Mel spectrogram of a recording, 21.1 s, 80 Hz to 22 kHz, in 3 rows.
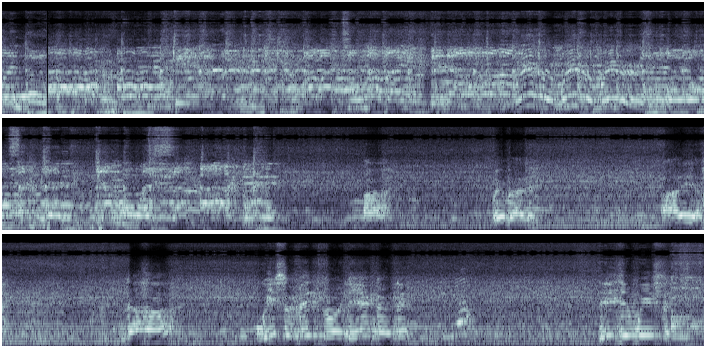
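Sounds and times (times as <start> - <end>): man speaking over public address: 5.0 - 8.3, 9.9 - 14.4, 15.1 - 18.5, 19.9 - 21.0.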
